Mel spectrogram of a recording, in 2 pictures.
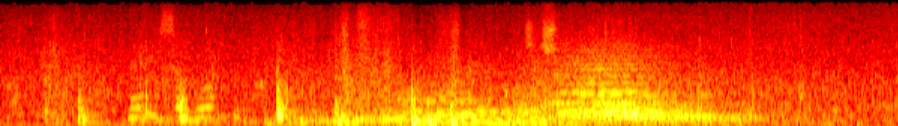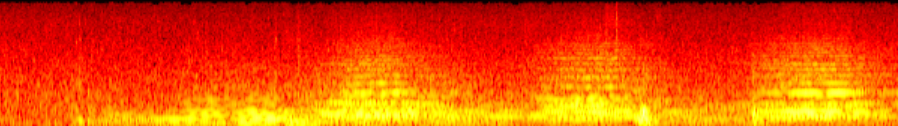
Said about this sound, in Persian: آروها داخل آب.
